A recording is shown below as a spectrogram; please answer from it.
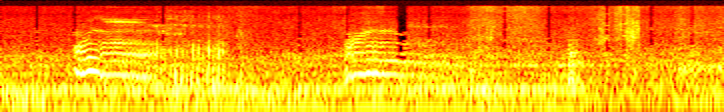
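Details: Havana Brown cat giving two drawn-out meows about a second and a half apart, each a clear harmonic cry, over a steady low electrical hum.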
